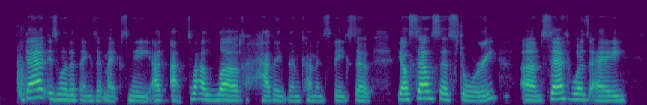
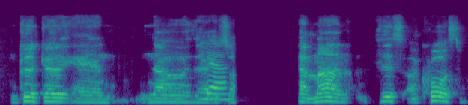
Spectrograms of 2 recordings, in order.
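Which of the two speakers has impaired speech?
The second: traumatic brain injury; nine years since injury, speech improved; apraxia and aphasia, cannot get words out, cannot read or write.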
